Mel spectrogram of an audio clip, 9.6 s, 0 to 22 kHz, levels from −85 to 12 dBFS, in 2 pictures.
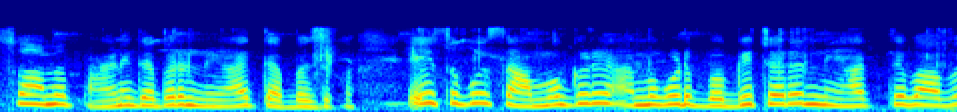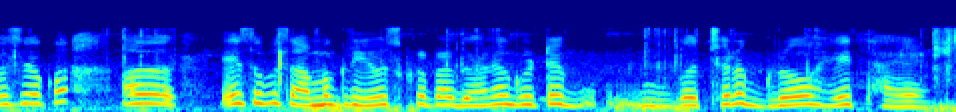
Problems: constant background noise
